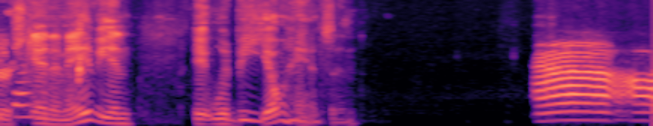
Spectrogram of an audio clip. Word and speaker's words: Johansson: she's your hand or scandinavian it would be johansen all right all right oh she's she's rushing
